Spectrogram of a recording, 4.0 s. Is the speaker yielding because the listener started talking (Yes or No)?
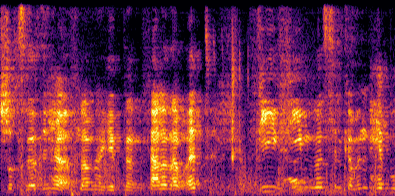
No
